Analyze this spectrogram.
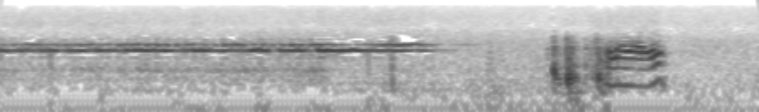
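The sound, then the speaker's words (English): A telephone rings with a steady, buzzing electronic tone for about two seconds, clear, then stops; a brief, high, voice-like sound follows just afterward. “Oh, telephone's ringing.”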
